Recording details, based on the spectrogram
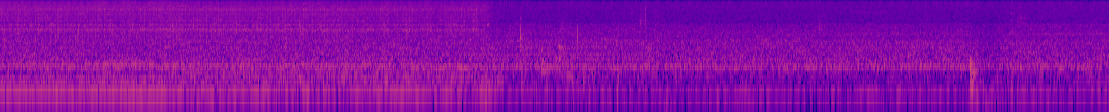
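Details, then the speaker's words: Bachmann Blue Peter model locomotive motor after oiling its dry front and rear shaft bearings: it now runs with a quiet, even low whirr and no squeal. "that oil will just run down the shaft in into the bearing there we go quiet as a Mouse"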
